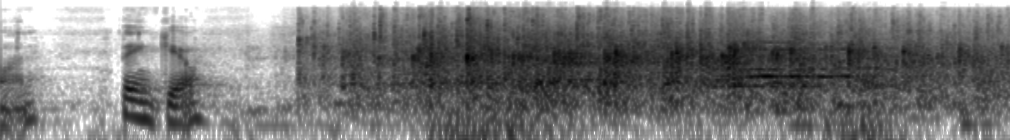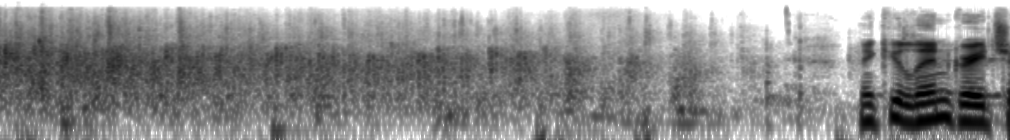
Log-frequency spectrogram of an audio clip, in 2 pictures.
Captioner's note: audience applauds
